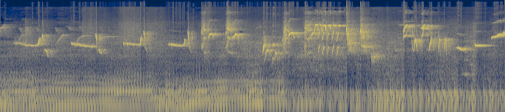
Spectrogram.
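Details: White-rumped shama song used as a lure to provoke another bird into singing: varied whistled phrases, rising and falling slurs, and rapid trills, over a steady low hum throughout.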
